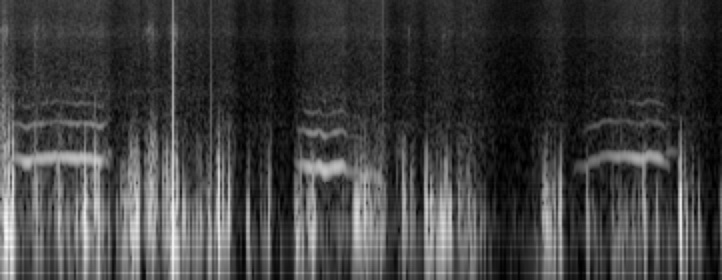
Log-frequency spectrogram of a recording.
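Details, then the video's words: A sleeping cat snores indoors: each drawn breath carries a thin whistling nasal tone over rough, crackly pulses, with three such breaths roughly every three seconds and short quiet gaps between. "Cat Snore"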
